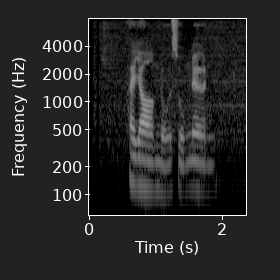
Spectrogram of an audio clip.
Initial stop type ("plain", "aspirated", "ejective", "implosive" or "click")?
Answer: aspirated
